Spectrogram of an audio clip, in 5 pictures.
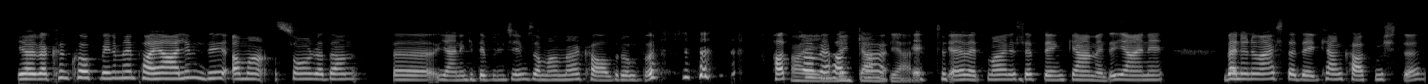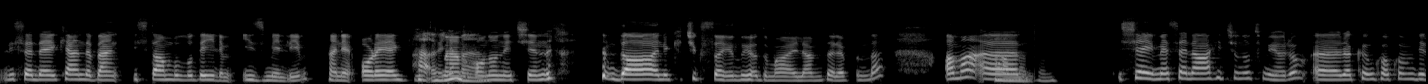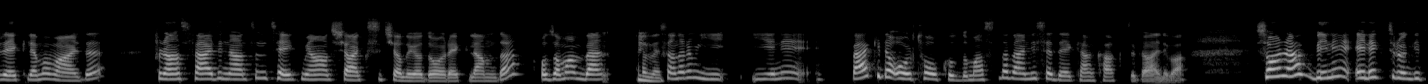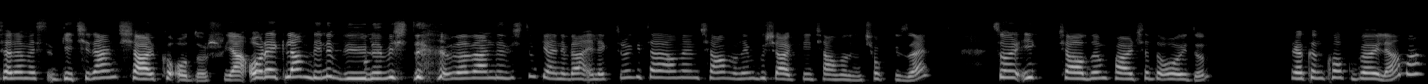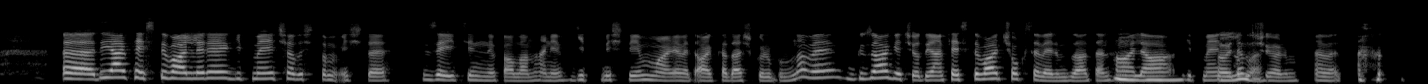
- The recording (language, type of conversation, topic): Turkish, podcast, Canlı müzik deneyimleri müzik zevkini nasıl etkiler?
- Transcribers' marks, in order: chuckle; other background noise; other noise; chuckle; chuckle; tapping; chuckle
